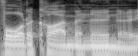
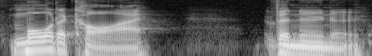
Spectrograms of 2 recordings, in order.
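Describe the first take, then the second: First: The surname begins with an M sound. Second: The surname begins with a V sound. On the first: The speaker calls it wrong. "I think I said Mordecai Menunu" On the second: The speaker calls it right. "It's it's Mordecai Vanunu"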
